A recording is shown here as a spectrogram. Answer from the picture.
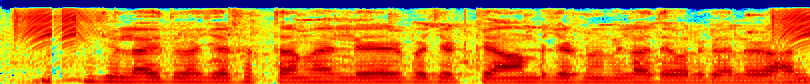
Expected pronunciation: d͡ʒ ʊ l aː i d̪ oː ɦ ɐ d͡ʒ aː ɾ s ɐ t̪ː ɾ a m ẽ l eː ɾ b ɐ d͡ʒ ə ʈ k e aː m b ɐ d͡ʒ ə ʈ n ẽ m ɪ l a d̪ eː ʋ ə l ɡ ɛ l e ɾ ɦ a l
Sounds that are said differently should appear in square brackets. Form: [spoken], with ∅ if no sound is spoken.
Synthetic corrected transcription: d͡ʒ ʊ l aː i d̪ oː ɦ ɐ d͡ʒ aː ɾ s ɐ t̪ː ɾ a m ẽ l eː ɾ b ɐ d͡ʒ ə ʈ k e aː m b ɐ d͡ʒ ə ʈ [m] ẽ m ɪ l a d̪ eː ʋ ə l ɡ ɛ l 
